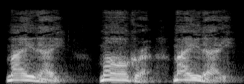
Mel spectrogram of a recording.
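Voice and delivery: high loud mayday calls over the radio; distress call. Acted. Stanley calls Margaret for help, loud distress call.

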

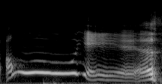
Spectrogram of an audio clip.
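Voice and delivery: high, loud drawn-out whoop, dropping off; hammed-up howl of pleasure; Old Man McGucket. Old man oiling himself up, mock relishing whoop. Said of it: "slapping his belly and going".

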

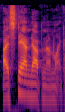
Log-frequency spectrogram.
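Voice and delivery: normal talking voice

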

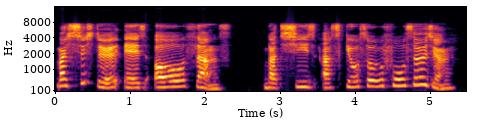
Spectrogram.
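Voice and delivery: very slow, careful reading; slow model sentence. Shown as a demonstration. Teacher reads slowly for students to repeat. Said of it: "これも後に続いてやってみ".

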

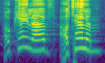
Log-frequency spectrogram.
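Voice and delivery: high-pitched British hostess impression; British accent. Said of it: "in her British accent".

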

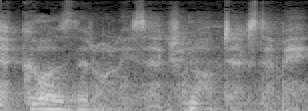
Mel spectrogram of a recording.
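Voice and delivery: breathy mock whisper; joking whisper of a dark confession. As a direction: whisper it like a creepy secret. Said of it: "should whisper that".

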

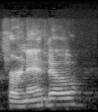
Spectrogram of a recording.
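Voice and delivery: big drawn-out guest introduction; ringmaster-style name reveal; mock announcer.

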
